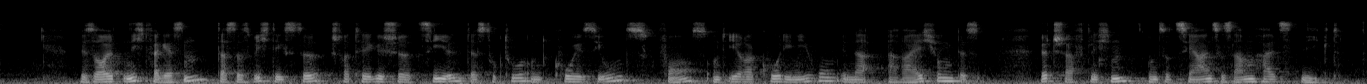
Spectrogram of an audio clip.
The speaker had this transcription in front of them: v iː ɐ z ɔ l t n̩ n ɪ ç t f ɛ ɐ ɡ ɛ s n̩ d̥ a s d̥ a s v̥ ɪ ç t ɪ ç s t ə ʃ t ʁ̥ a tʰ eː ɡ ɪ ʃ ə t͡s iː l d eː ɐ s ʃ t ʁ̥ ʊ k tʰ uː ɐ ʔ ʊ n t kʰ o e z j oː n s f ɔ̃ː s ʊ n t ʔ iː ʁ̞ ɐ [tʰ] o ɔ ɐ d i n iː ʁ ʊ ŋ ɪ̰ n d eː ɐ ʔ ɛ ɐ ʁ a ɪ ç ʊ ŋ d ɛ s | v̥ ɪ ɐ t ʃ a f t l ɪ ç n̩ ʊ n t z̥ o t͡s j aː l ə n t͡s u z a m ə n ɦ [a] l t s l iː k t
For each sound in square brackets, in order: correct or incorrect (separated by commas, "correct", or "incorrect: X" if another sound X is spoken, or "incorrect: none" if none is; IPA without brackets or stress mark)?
incorrect: kʰ, correct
